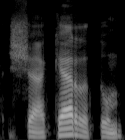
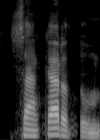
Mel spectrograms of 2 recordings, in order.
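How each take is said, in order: First: The word begins with an sh sound. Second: The word begins with a plain s sound. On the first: You are grateful. The speaker calls it right. "Padahal yang benar" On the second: You get drunk. The speaker calls it wrong. "banyak orang-orang yang membacanya menggunakan sin kecil"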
